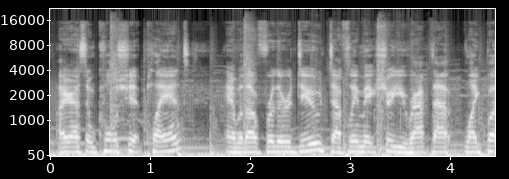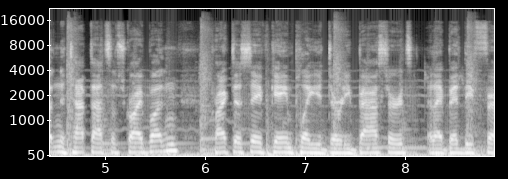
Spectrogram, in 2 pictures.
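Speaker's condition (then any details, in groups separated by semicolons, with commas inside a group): No condition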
